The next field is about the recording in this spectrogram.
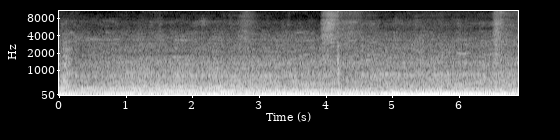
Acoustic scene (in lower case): bus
